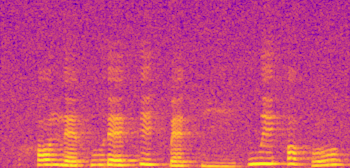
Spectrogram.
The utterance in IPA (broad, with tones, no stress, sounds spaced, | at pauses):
h ɔ˧ n ɛ˨ f u˧ ɾ ɛ˧ k e˦ k͡p ɛ˧ k͡p i˨ | w e˦ h ɔ˦˨ k o˨˦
